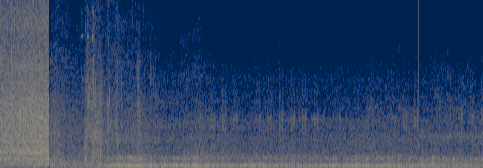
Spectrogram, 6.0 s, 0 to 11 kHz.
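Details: Toyota Soarer (same as SC400), 1UZ V8, after replacing two wet, burning ignition leads: low, steady V8 rumble with a fairly even beat and no obvious stumble, idling much smoother but not fully right.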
